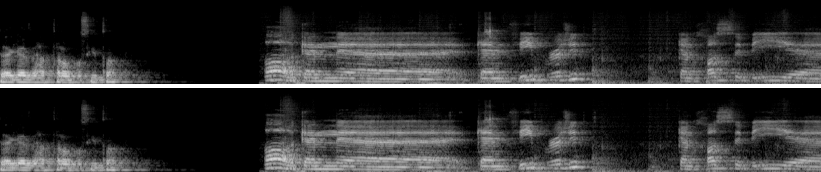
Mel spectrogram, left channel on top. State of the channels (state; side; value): normal; both; correlation 0.92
